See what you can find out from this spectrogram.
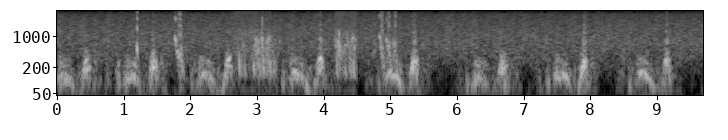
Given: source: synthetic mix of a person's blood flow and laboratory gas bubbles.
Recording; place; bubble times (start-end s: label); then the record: Doppler ultrasound of blood flow; precordium
1.15-1.23 s: bubbles
1.74-1.91 s: bubbles
2.64-3.29 s: bubbles
4.14-4.50 s: bubbles
4.81-5.11 s: bubbles
From the record:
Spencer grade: 2 (many but less than half of the cardiac periods contain bubble signals, singularly or in groups); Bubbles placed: only in the low amplitude regions of the cardiac cycle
